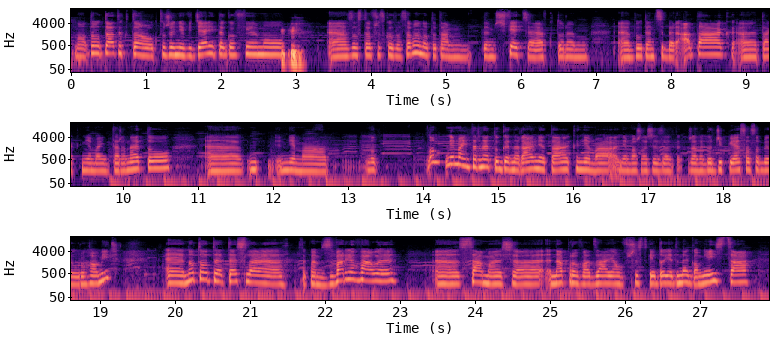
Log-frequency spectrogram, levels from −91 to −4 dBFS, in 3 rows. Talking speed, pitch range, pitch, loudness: 145 wpm, 170-210 Hz, 185 Hz, -31 LUFS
